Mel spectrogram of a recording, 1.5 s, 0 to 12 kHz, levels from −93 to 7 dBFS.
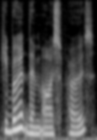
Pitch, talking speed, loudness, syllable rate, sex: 200 Hz, 205 wpm, -17 LUFS, 5.2 syllables/s, female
